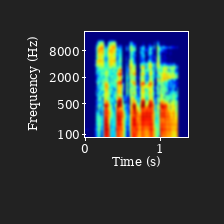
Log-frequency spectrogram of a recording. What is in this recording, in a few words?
"susceptibility", British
